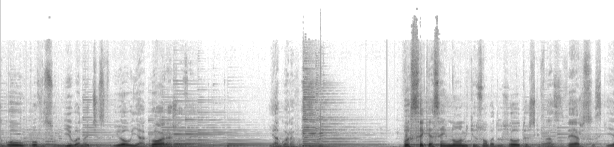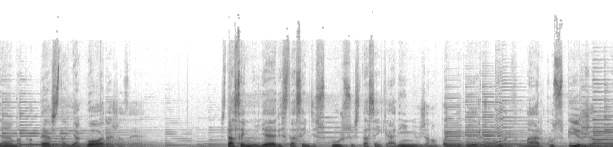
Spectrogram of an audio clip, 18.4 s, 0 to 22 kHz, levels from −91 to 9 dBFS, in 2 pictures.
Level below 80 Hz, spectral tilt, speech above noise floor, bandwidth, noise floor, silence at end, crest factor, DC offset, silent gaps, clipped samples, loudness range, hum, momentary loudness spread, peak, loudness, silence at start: -38 dBFS; -7.5 dB/octave; 23 dB; 16 kHz; -41 dBFS; 0 s; 18 dB; under 0.1%; none; under 0.1%; 5 LU; none; 15 LU; 0 dBFS; -19 LUFS; 0 s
